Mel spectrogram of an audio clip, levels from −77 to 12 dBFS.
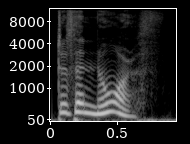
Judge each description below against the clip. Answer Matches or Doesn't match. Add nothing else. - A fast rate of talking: Doesn't match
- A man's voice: Doesn't match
